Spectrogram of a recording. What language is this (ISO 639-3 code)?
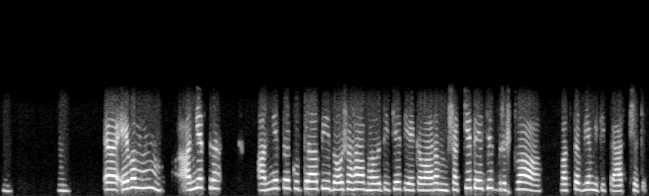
san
